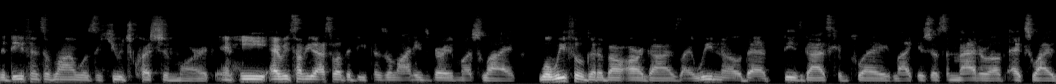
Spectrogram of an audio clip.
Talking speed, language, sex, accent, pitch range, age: 255 wpm, English, male, American, 100-120 Hz, 20-39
